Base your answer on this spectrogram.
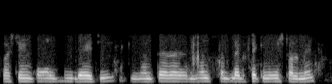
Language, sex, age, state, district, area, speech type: Marathi, male, 18-30, Maharashtra, Nanded, rural, conversation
